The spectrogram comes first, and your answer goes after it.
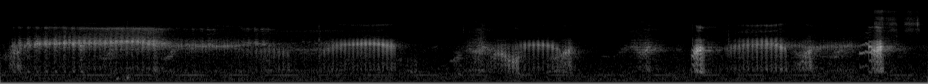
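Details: Frog chorus at Lac de Sabatte, a lake in France, in the evening as solar lights come on, an annual event: overlapping drawn-out rasping croaks, with a few sharper pulsed calls toward the end.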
